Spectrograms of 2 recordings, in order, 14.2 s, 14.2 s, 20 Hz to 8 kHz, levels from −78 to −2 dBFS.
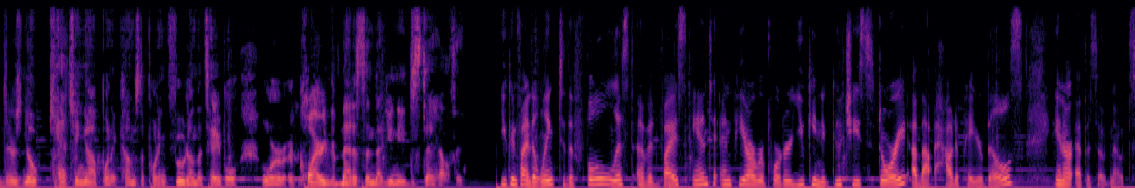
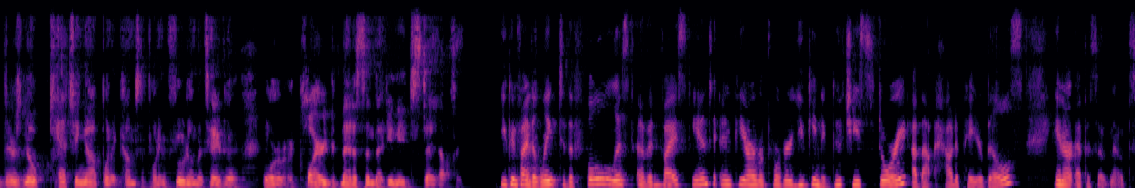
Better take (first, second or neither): first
